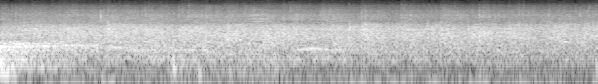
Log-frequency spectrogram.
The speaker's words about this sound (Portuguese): Oh glória, vamos aplaudir mais ao nome do Senhor.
